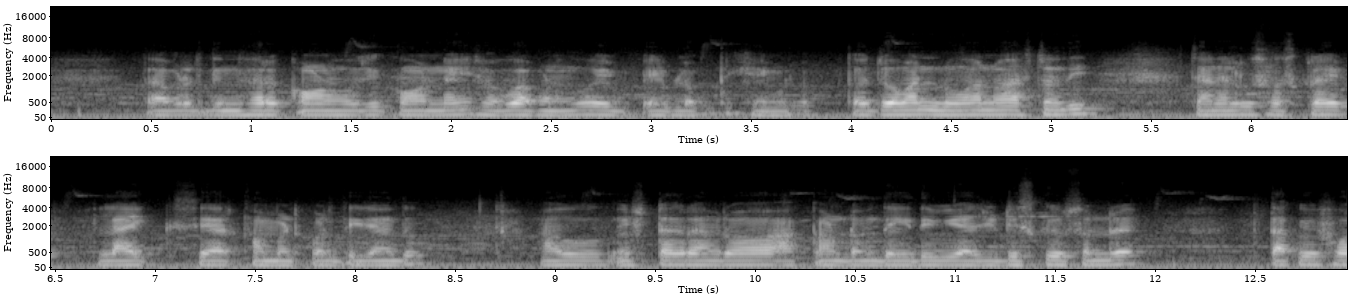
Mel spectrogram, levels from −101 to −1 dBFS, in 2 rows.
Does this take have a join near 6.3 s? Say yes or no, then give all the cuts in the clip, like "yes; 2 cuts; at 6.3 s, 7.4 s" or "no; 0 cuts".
no; 0 cuts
